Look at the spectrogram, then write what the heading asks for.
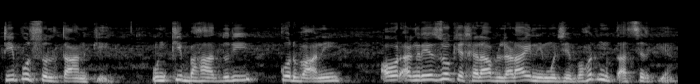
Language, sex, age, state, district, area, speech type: Urdu, male, 30-45, Uttar Pradesh, Balrampur, rural, spontaneous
